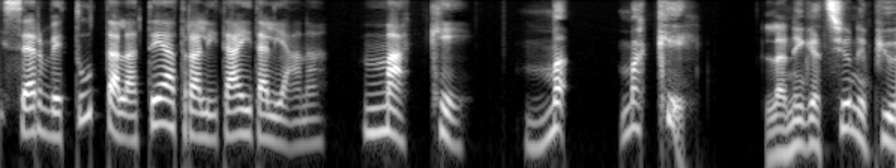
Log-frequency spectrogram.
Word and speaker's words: ma che: Ma che vacanze, ma che dieta, ma che tranquillità. Quello che segue ma che viene spazzato via. E sentite il suono. Ma che? L'accento è tutto sulla fine, secco.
